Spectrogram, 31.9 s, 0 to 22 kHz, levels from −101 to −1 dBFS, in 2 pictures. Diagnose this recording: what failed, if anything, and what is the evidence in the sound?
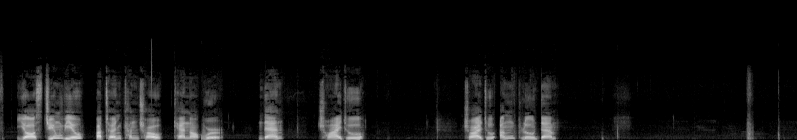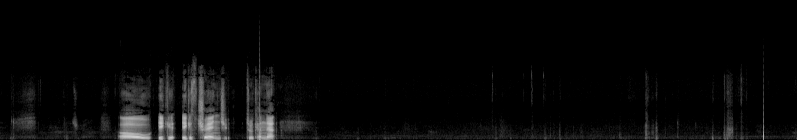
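Loud pops at 21.14 s and 31.21 s, each a single sharp transient well above the signal, which continues beneath; likely an electrical step from a plug, switch or static in the analogue wiring.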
